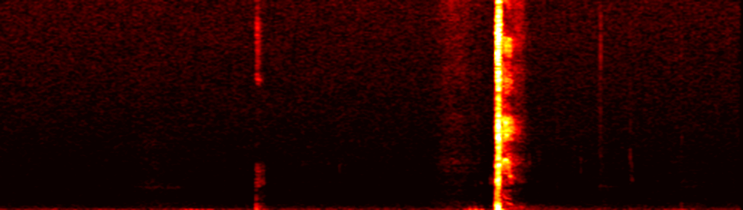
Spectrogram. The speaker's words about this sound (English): Just wait for that little cough to subside, and now my body starts to feel really relaxed.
